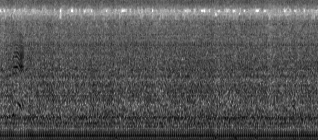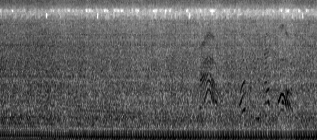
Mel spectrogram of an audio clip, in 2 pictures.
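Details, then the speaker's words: Briggs V-twin riding mower engine, previously seized from running dry on oil and now unseized, run on starter fluid at full throttle with no choke: steady, even beat with no knocking or misfire that settles to a smooth idle, healthy on both cylinders. "Like, yeah, so first off, yes, we unseized the engine and it ran, like, perfectly."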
